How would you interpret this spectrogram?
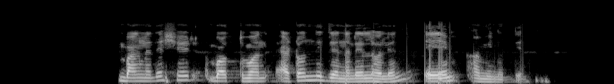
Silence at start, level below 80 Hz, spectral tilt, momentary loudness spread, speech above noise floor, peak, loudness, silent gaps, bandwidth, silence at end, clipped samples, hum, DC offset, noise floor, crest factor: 1.2 s; -48 dBFS; -7.5 dB/octave; 8 LU; over 72 dB; -2 dBFS; -18 LUFS; none; 7.6 kHz; 0.65 s; under 0.1%; none; under 0.1%; under -90 dBFS; 18 dB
